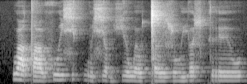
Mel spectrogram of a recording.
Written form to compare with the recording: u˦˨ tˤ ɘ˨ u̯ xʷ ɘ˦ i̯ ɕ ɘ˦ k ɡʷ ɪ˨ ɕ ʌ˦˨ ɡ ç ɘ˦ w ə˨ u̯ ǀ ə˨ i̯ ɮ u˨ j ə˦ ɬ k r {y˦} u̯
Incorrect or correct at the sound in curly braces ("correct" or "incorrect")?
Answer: incorrect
